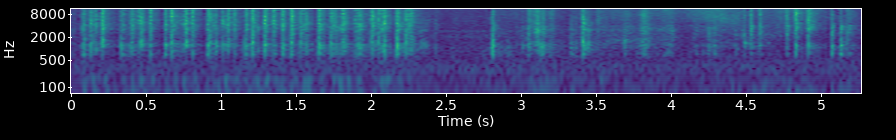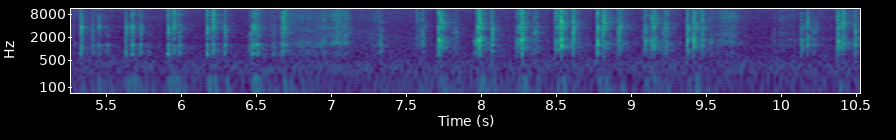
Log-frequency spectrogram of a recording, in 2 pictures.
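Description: Long fingernails tap and scratch the cardboard end disc of an Offray black satin ribbon spool, working around the center hole of the disc face. A fast, dense run of crisp, hollow clicks for the first two seconds gives way to sparser, uneven taps with soft scratching between them over a low, steady rumble.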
